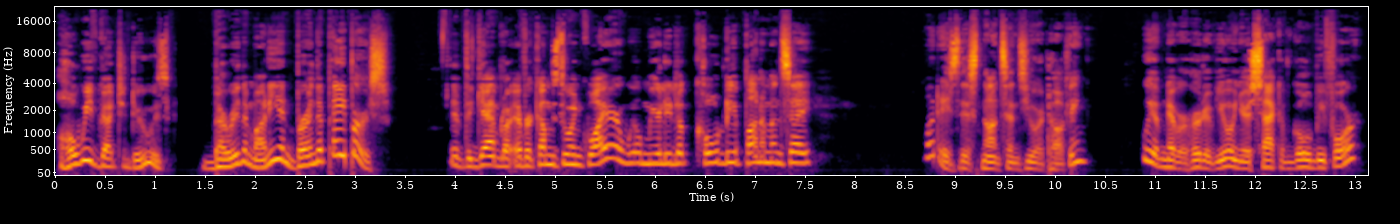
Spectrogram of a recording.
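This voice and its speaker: A man playing a poor old working husband in an audiobook story, excitable and emphatic. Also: fairly high pitch, fairly quick, no room sound, clean studio sound, pitched above the performer's own voice. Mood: gleeful.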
